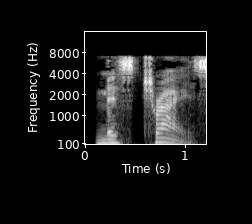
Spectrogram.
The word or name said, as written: mistryst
